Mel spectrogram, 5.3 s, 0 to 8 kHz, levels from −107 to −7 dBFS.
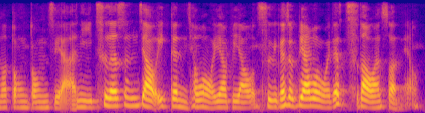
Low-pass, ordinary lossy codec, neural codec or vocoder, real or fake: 7.2 kHz; none; codec, 16 kHz, 2 kbps, FreqCodec, larger model; fake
